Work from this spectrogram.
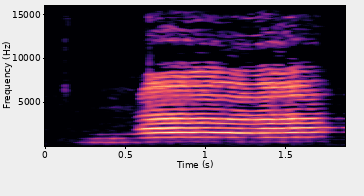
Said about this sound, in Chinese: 天呐，我的猫，天呐，他讲我不讲了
